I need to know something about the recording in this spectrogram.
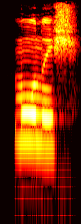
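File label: "мунысь", Komi, female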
